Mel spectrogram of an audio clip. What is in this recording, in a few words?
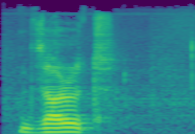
Homshetsi forest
